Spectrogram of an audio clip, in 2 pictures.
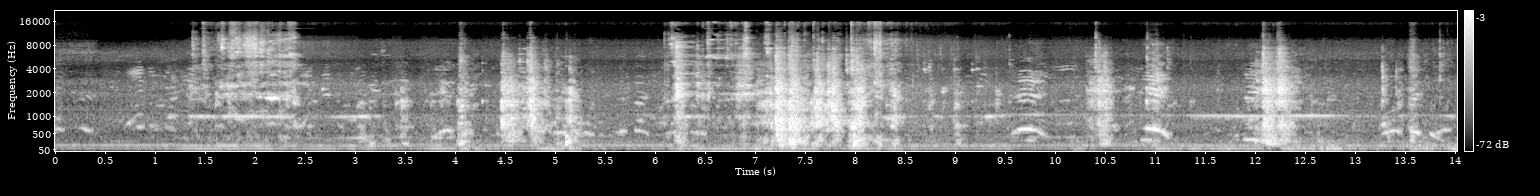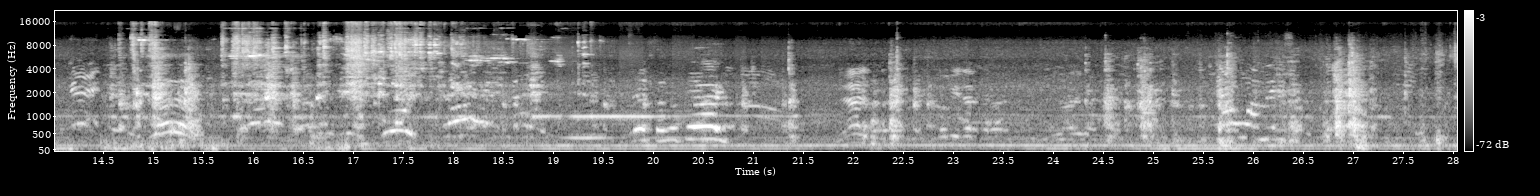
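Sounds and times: excavator diesel engine hum: 0:00.0 - 0:28.0
excavator bucket breaking walls: 0:06.1 - 0:09.4, 0:14.5 - 0:19.6.

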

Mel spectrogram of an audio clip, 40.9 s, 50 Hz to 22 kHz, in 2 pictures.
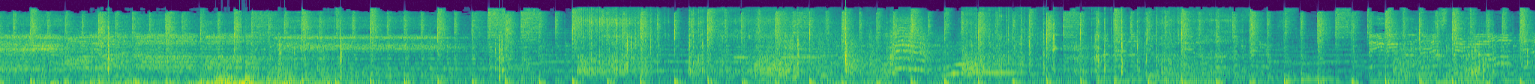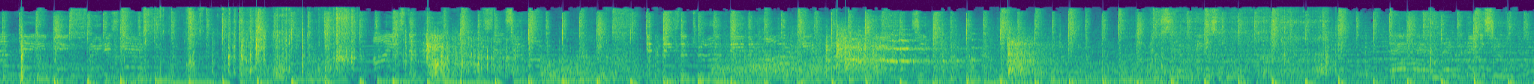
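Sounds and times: skateboard grinding on ledge: 0:06.5 - 0:16.9, 0:17.6 - 0:38.4.

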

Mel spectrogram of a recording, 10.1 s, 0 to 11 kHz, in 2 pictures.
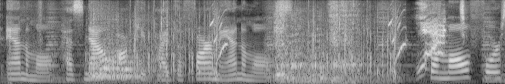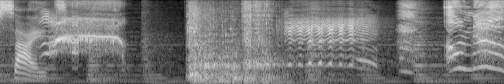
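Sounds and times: goat bleating: 0:07.9 - 0:08.8.

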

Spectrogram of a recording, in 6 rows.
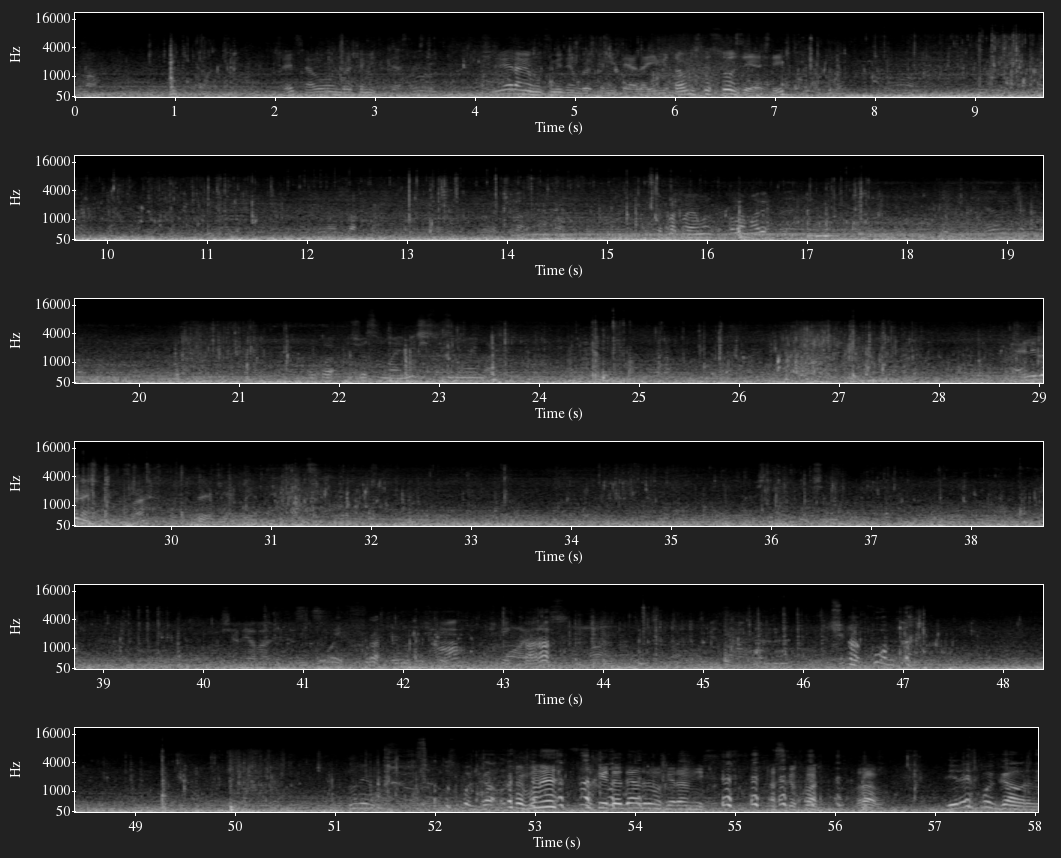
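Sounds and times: wind and water rumble: 0:00.0 - 0:58.0.

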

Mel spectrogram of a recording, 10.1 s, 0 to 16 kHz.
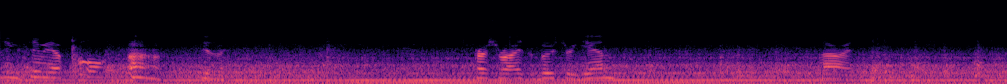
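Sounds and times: steady motor hum: 0:00.0 - 0:10.0.

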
